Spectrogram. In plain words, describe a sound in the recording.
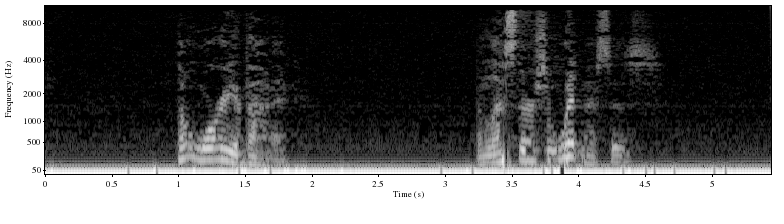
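A middle-aged man speaks calmly into a microphone, with pauses.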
